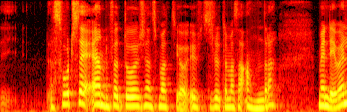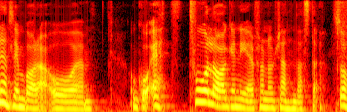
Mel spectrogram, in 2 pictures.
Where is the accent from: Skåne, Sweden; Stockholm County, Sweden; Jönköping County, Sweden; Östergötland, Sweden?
Jönköping County, Sweden; Värnamo; Nej, jag är född i, på Värnamo BB. Så det är i Småland, men det är på gränsen till Halland. Så det är Smålands landskap, Hallands län.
